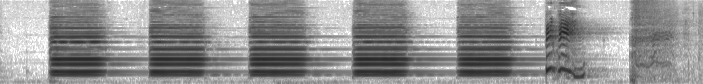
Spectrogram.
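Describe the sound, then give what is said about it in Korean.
A car horn is imitated on a violin with five loud, evenly spaced honks, each lasting just under a second. A short warbling, squawky call follows right after. “자동차 경적 소리.”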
